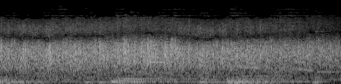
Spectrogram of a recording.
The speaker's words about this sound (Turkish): Hepinize teşekkür ediyoruz. Kocaman alkışlar.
